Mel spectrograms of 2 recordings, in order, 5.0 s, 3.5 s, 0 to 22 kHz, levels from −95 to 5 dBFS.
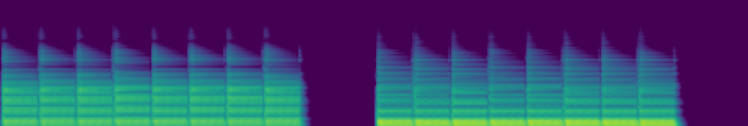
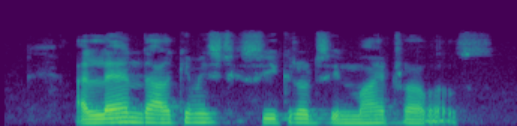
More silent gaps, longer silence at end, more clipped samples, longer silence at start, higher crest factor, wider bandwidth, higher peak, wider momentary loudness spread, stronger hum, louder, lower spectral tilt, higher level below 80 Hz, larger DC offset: first, 2.07-2.50 s vs none; first, 0.45 s vs 0.3 s; neither; second, 0 s vs 0.5 s; second, 12 dB vs 18 dB; second, 3.7 kHz vs 7.8 kHz; about the same, -4 dBFS vs -6 dBFS; second, 8 LU vs 11 LU; neither; first, -16 LUFS vs -24 LUFS; first, -13 dB/octave vs -7.5 dB/octave; first, -22 dBFS vs -62 dBFS; neither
